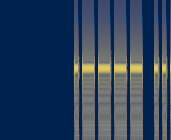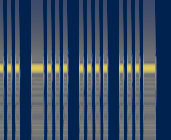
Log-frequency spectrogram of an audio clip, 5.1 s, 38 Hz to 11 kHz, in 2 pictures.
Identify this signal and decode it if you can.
Morse code, heard as a keyed tone, about 20 wpm, 700 Hz. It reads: 15BHV
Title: Five Challenging Letter-Number Combinations 20wpm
